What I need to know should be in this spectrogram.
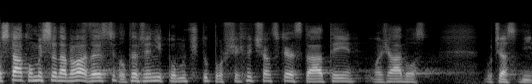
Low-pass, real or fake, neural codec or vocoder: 7.2 kHz; fake; codec, 16 kHz, 0.5 kbps, FunCodec, trained on Chinese and English, 25 frames a second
